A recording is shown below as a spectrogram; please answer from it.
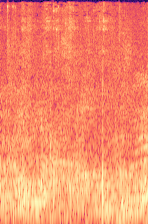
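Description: A few footsteps on a hard floor, with faint voices in the background.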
